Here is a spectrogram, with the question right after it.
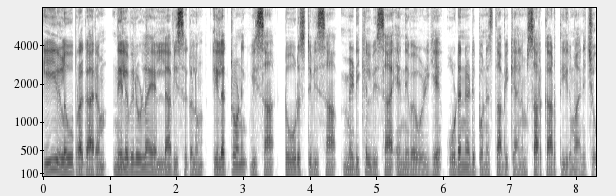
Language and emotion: Malayalam, neutral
